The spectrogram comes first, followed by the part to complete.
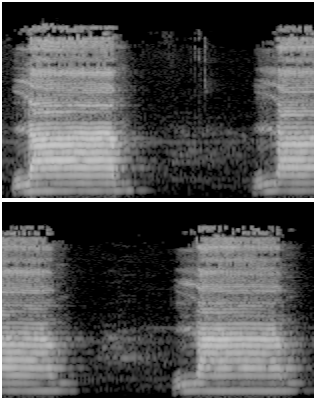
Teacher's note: सामने के जो हमारे ऊपर के दांत है ना ऊपर वाले दांतों की जो जड़ है वहां पर जबान की नोक टच होती है।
